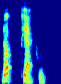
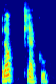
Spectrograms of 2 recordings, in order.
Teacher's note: esta pequeña tsu hace que la siguiente consonante se pronuncie doble. Por eso es ropyaku.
